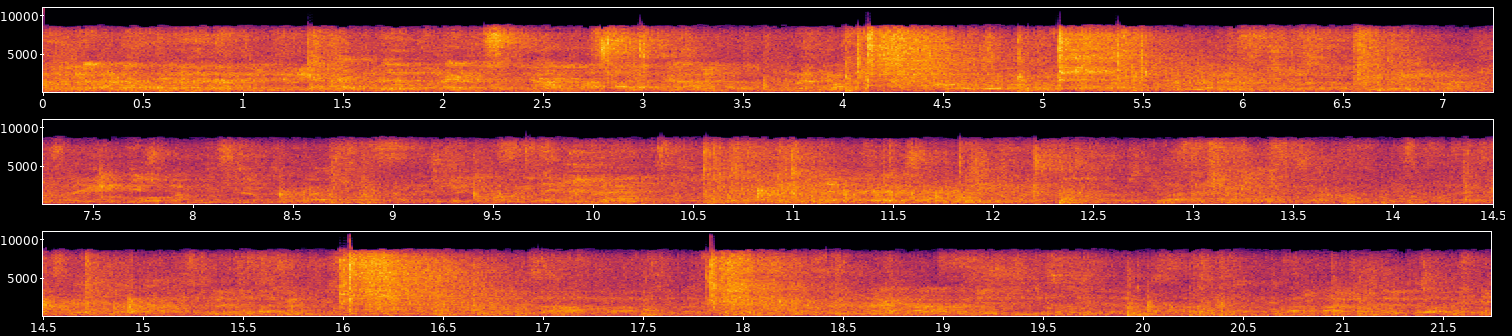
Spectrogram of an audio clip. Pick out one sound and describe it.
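Foosball rods clack and a ball knocks sharply against the table.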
